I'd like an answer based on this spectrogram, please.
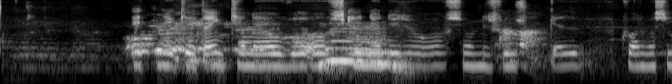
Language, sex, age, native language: Icelandic, other, 18-19, Icelandic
